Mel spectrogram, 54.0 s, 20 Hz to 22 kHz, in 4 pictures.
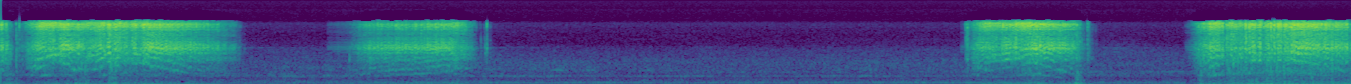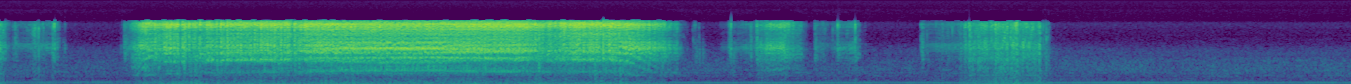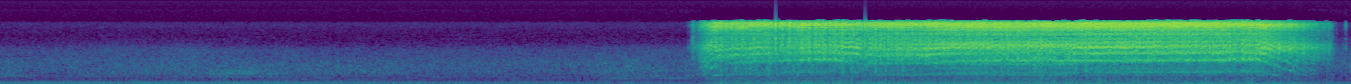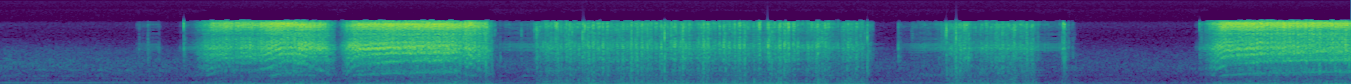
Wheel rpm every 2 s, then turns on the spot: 70, 10, 20, 0, 10, 20, 60, 90, 160, 140, 20, 10, 0, 0, 0, 0, 10, 140, 140, 130, 0, 60, 80, 30, 20, 10, 110.
22-24 46-52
